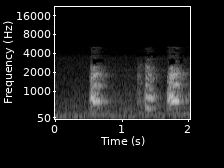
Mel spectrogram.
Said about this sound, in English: My dogs are going off. Sorry about that.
